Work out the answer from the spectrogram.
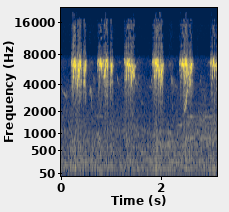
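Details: Six loud, high-pitched chirping bursts, each a quick cluster of notes about half a second apart, from three young house sparrows being fed at the nest by their parents.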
